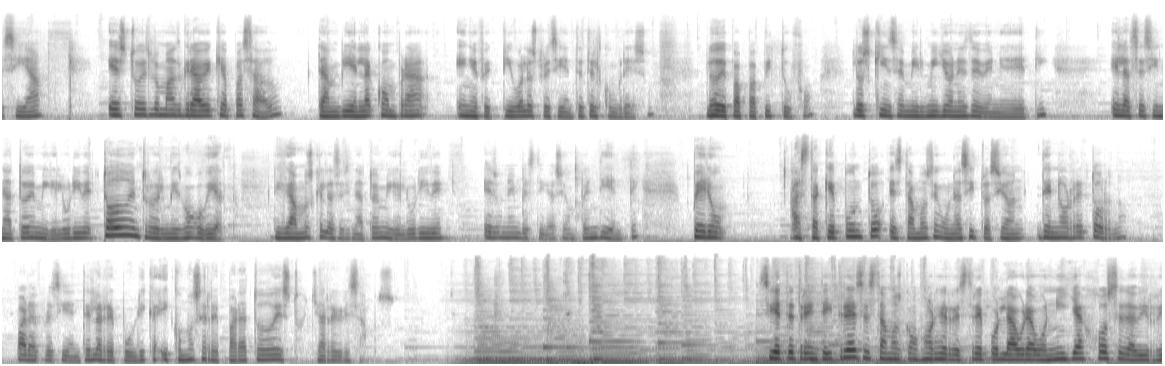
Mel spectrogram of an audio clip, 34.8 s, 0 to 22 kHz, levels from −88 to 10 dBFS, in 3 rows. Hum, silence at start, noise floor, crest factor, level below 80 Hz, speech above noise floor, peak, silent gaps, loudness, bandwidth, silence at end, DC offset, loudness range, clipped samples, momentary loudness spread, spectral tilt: none; 0 s; -53 dBFS; 22 dB; -48 dBFS; 27 dB; -6 dBFS; none; -28 LUFS; 14.5 kHz; 0 s; under 0.1%; 9 LU; under 0.1%; 15 LU; -6.5 dB/octave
